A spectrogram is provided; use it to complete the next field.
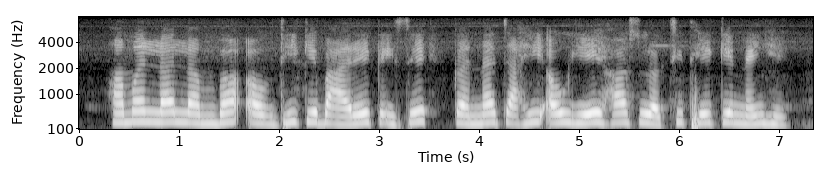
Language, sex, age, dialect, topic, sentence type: Chhattisgarhi, female, 18-24, Western/Budati/Khatahi, banking, question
